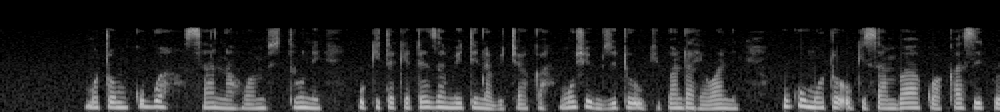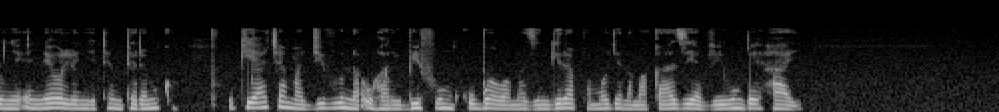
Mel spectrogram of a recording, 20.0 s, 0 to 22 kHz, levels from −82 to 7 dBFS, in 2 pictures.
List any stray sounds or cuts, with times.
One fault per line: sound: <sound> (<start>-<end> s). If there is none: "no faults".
no faults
